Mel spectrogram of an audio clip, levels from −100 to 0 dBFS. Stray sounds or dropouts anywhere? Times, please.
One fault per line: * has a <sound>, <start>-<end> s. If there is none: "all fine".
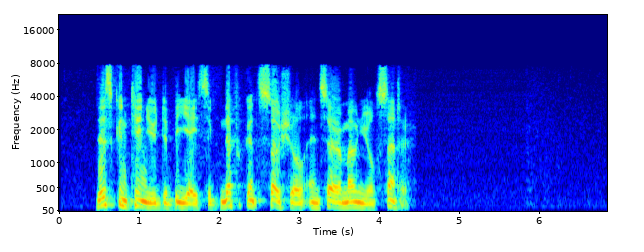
all fine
